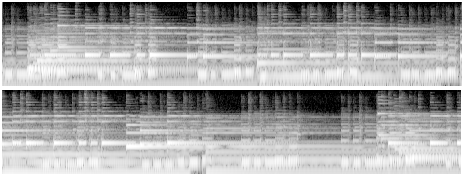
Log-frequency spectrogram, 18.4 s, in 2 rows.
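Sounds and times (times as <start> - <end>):
electric harp: 0.0 - 18.3.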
